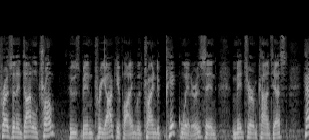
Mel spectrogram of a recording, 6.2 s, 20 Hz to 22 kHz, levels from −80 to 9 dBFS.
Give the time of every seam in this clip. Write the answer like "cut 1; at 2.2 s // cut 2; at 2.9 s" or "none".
none

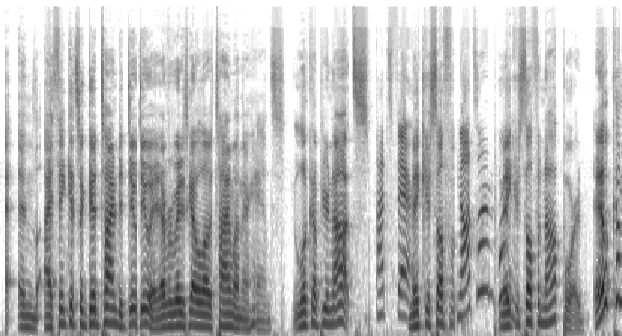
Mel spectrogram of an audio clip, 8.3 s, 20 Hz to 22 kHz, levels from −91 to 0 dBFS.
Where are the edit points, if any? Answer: cut 1; at 1.8 s // cut 2; at 3.8 s // cut 3; at 5.0 s

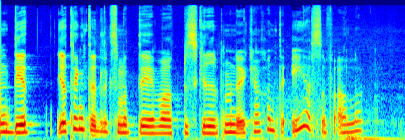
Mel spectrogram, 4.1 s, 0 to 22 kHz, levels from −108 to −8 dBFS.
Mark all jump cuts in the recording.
cut 1; at 2.2 s

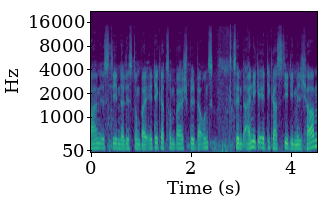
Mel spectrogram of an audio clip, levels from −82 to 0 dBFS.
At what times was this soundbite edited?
none

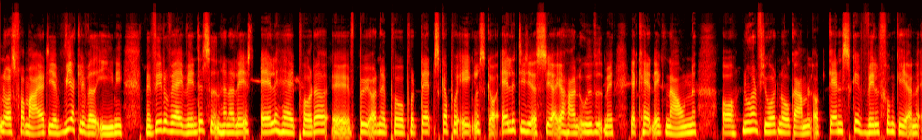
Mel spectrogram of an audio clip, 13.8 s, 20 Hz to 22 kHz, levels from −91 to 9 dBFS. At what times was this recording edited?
none

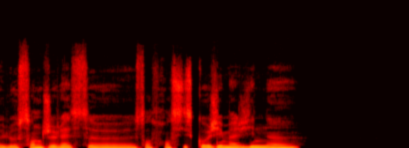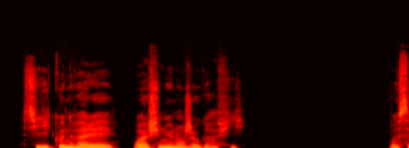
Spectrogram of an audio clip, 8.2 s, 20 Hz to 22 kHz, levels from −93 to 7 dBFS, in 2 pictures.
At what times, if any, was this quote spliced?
cut 1; at 5.3 s

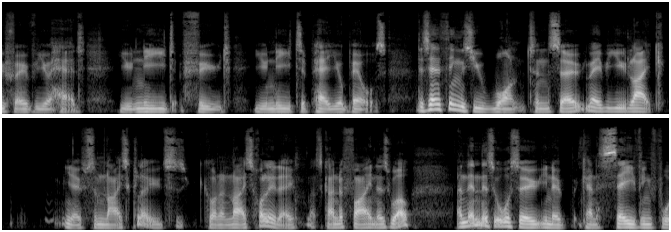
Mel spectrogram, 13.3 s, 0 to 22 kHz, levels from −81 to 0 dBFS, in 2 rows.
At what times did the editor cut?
none

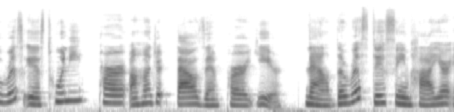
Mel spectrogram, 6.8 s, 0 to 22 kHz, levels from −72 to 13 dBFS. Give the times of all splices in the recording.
none

